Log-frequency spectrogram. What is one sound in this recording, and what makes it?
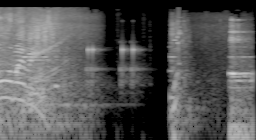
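A soft electronic chime sounds.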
